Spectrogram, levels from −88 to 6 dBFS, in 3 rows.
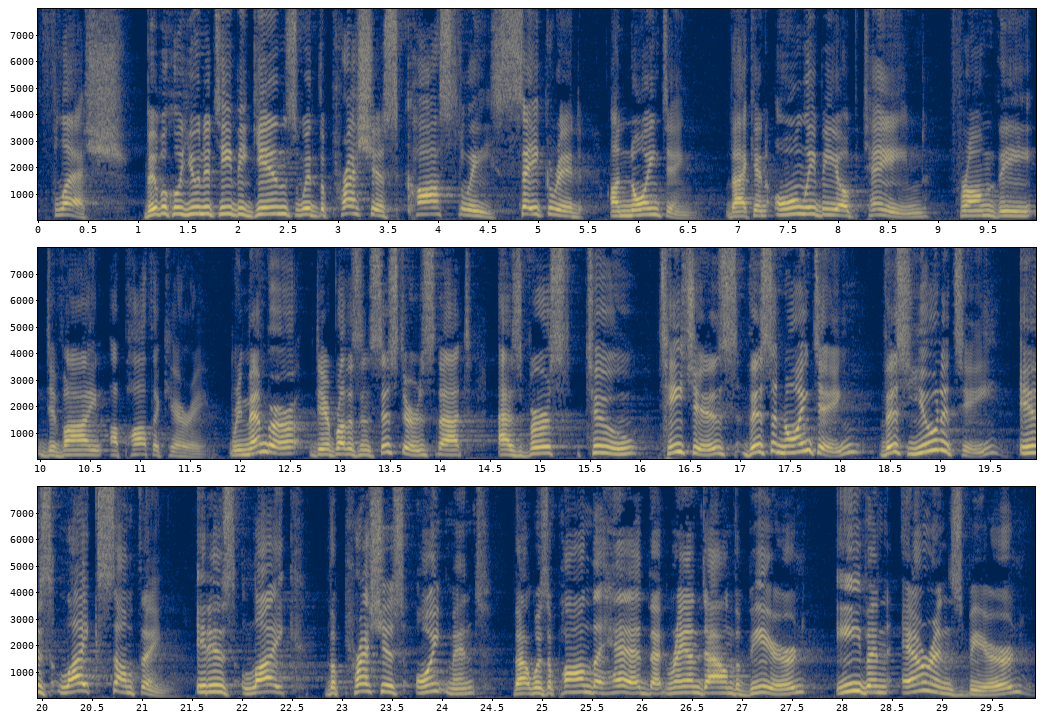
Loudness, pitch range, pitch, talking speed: -16 LUFS, 185-255 Hz, 220 Hz, 110 wpm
